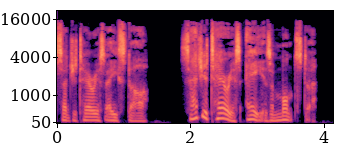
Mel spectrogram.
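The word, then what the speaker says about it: Sagittarius A*: It's a super massive black hole, and we've named it Sagittarius A, pronounced Sagittarius A star.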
